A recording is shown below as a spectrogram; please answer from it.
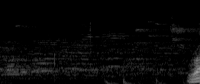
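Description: Basketball being dribbled on a hardwood gym floor, faint bounces under quiet gym ambience; a man's voice comes in near the end.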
